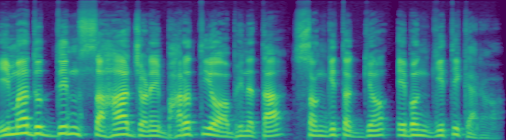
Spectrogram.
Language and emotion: Odia, neutral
